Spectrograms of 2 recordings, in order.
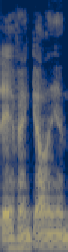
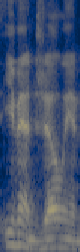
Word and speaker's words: Evangelion: see yeah um lots of oh I I pronounced it aelian that is me uh it's Evangelion right is that is it oh it's Evangelion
